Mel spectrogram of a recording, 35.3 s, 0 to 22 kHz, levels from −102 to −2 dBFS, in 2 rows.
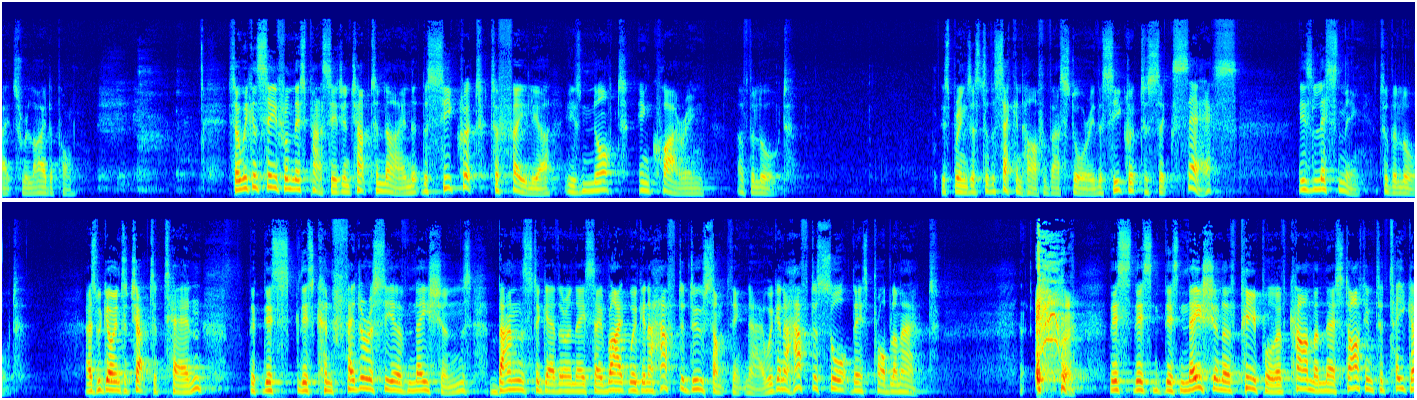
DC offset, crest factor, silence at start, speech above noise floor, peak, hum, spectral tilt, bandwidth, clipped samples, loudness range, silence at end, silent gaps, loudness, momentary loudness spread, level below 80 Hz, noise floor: under 0.1%; 30 dB; 0 s; 46 dB; -2 dBFS; none; -5 dB/octave; 15.5 kHz; under 0.1%; 13 LU; 0 s; none; -30 LUFS; 17 LU; -80 dBFS; -77 dBFS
